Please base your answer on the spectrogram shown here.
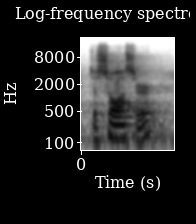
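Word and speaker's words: Saussure: Swiss scholar named Ferdinand assort like you pronounce his last name - Saucer applied scientific methods to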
